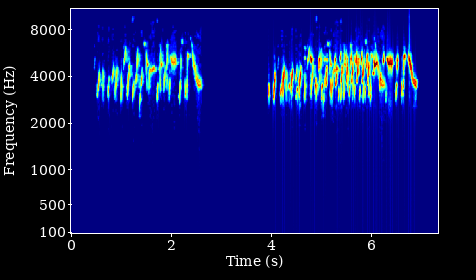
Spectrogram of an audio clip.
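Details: European goldfinch singing two extended phrases of rapid, liquid twittering and rattling trills, each closing with a slurred note, with a quiet gap of over a second between them.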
